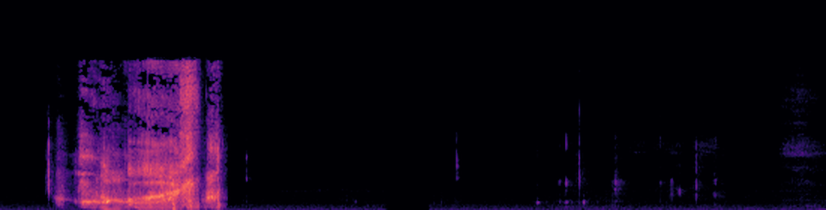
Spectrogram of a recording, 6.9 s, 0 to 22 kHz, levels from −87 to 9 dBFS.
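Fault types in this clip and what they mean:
Call audio freeze: packets likely stalled in transit and the jitter buffer emptied, so at 3.21 s the receiver padded the stream for about 0.37 s, nearly all of it silence, before resuming where it stopped at 3.6 s, losing nothing but running 366 ms later.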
